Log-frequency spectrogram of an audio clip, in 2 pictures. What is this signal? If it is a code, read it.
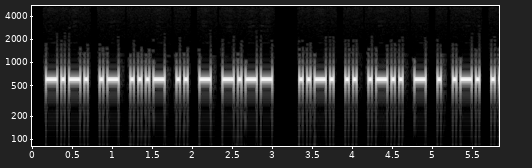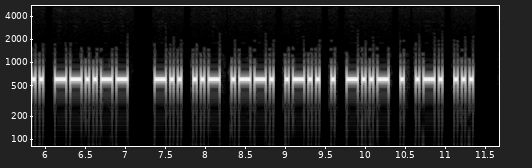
Morse code, heard as a keyed tone, about 25 wpm, 600 Hz. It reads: CAVITY FILTERS, DUPLEXERS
